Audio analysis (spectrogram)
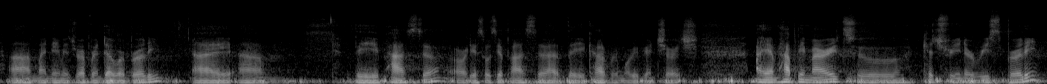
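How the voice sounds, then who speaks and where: Deep-voiced Jamaican pastor in a noisy hall. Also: male voice. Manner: earnest, measured, with frequent "um" fillers. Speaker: associate pastor, guest. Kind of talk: broadcast interview. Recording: echoey hall with loud background noise.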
